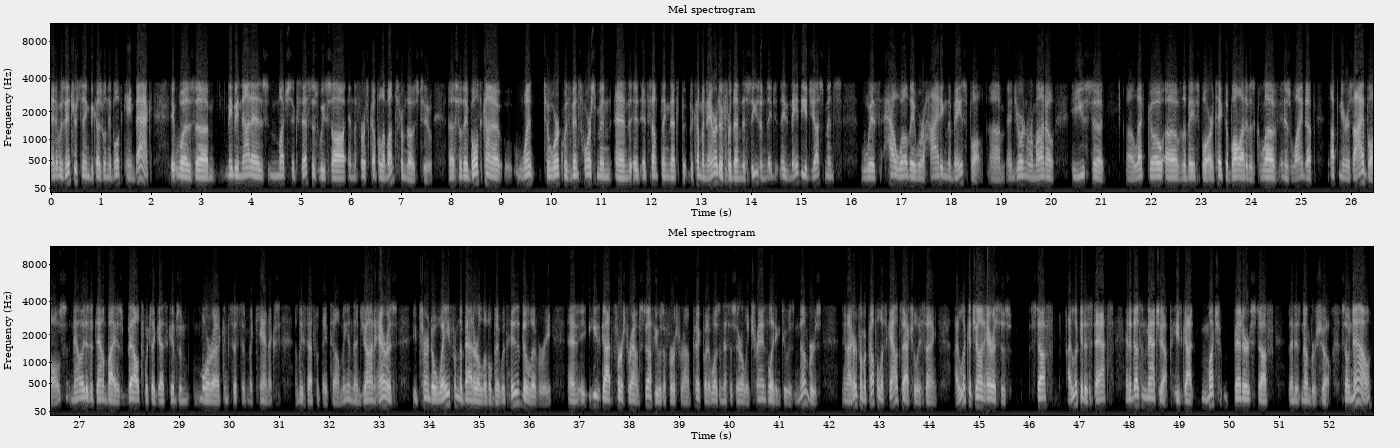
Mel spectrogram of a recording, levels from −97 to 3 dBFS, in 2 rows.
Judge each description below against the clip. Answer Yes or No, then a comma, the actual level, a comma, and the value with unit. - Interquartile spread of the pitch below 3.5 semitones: Yes, narrow, 2.4 semitones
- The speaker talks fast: Yes, fast, 220 wpm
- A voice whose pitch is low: Yes, low, 110 Hz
